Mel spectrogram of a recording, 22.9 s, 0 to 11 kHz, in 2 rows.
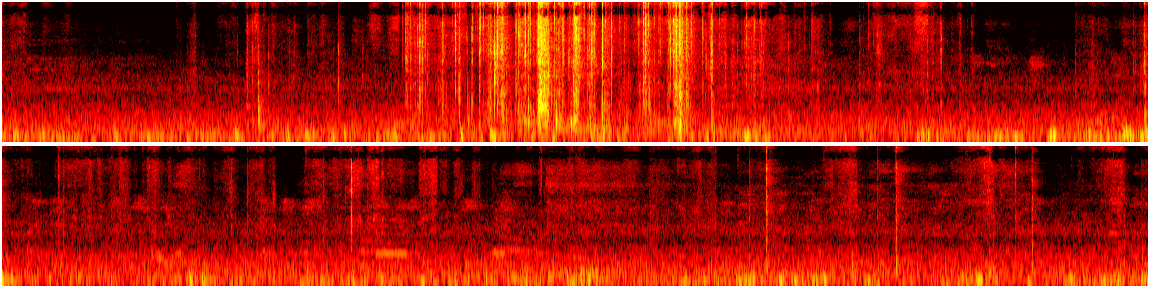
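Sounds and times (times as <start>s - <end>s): foil wrapper tearing and crinkling: 4.0s - 7.6s
light handling noises: 10.7s - 22.9s.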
